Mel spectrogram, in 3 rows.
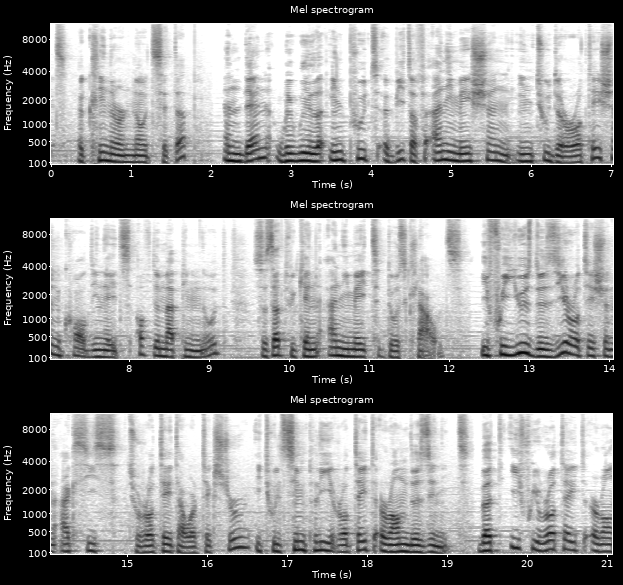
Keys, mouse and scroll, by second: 0.0-2.5 typing, 1.5 click, 1.5 shift+middle click, 1.8 shift+middle click, 2.1 click, 2.4 click, 2.7 shift+middle click, 2.8 ctrl+middle click, 2.9 shift+middle click, 3.5 click, 3.8 g, 4.9 shift+middle click, 5.5-6.1 scroll up 5, 9.4 click, 16.6 click, 20.3 click.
